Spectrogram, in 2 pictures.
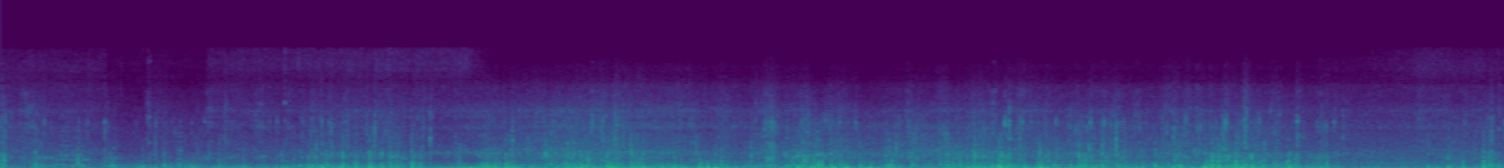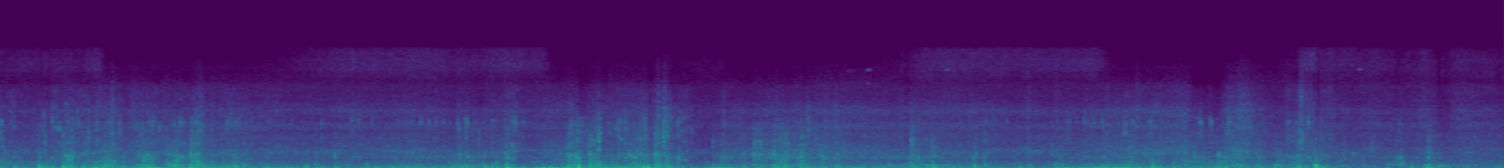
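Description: Wind buffeting the microphone over a mountain bike running fast down a dirt trail, with tyres rolling over dirt and many quick knocks and rattles from the bike over roots and bumps.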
